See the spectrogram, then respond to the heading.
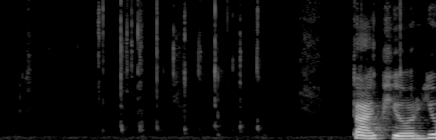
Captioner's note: instructor typing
